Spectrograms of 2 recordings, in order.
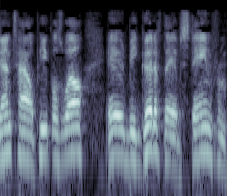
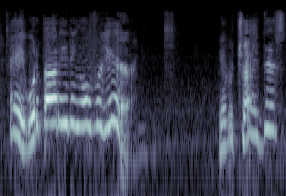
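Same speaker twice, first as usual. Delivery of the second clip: inviting, put-on Italian accent, pitched very high; 14 semitones higher than usual. Voicing a man's invitation while discussing a story, slipping into an Italian accent. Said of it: "I'm kind of getting an Italian accent".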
